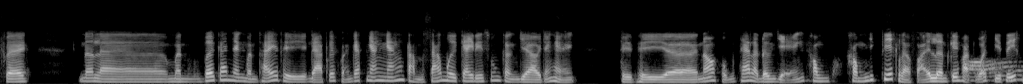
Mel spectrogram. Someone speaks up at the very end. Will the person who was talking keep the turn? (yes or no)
no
